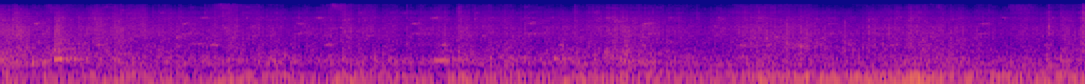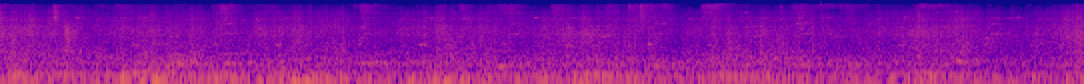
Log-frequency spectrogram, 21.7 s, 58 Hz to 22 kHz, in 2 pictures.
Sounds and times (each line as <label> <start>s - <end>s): long freight train 0.0s - 21.6s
